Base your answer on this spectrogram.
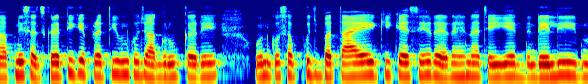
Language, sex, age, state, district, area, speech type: Hindi, female, 45-60, Madhya Pradesh, Betul, urban, spontaneous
